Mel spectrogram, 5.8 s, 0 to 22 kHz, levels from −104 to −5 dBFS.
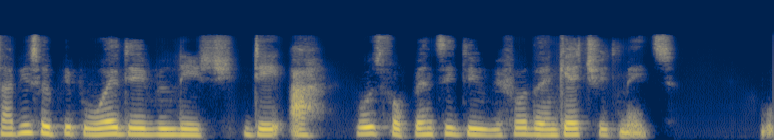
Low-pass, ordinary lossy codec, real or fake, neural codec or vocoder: none; none; fake; codec, 16 kHz, 0.5 kbps, X-Codec, WavLM features, trained on Multilingual LibriSpeech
